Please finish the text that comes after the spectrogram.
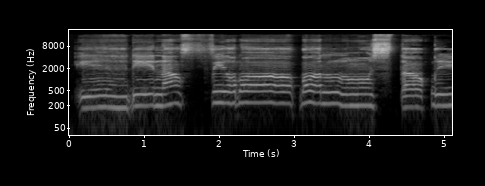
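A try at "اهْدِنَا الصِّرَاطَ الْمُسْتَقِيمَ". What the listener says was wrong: Tebal ya. Bunda pun merasa ya, tinggal kurang tebal sedikit. Angkat lagi pangkal lidah sifat isti'lanya. Ihdinas sirat. Jangan jangan ihdi.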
